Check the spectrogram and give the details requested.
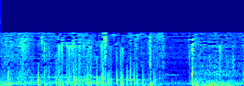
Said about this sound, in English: This thing starts up just like a car, huh? Yeah. Key and ignition and everything. Wants to start. Sounds like my car, too.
